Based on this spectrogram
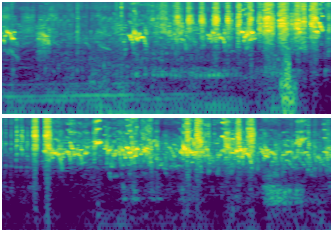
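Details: Budgerigars in a flock on a morning, chattering among themselves: rapid high chirps and scratchy warbles overlap throughout, with one brief louder thump midway.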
